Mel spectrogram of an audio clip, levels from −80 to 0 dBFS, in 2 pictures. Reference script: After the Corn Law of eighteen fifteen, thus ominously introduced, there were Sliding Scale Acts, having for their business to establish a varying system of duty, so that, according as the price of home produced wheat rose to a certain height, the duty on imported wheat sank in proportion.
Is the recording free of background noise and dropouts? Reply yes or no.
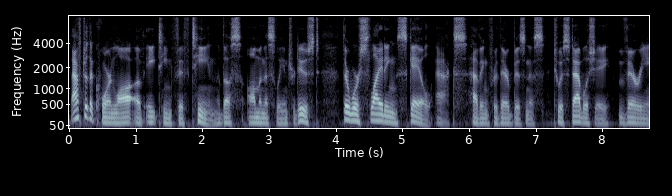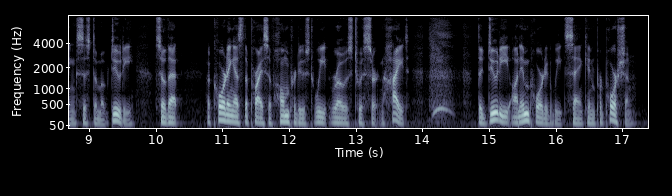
no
